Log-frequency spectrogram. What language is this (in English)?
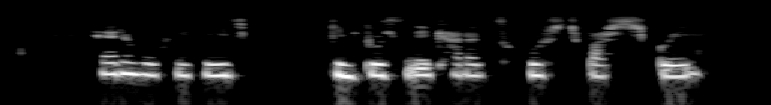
Mongolian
